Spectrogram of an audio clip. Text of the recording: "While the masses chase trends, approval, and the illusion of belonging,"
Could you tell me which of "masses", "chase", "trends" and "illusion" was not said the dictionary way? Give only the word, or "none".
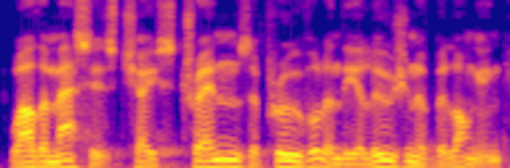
none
